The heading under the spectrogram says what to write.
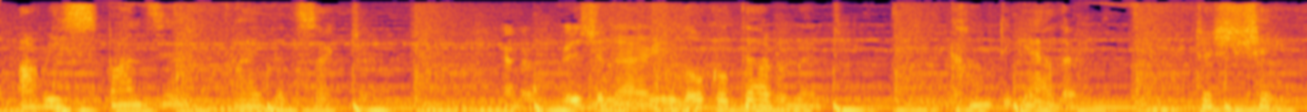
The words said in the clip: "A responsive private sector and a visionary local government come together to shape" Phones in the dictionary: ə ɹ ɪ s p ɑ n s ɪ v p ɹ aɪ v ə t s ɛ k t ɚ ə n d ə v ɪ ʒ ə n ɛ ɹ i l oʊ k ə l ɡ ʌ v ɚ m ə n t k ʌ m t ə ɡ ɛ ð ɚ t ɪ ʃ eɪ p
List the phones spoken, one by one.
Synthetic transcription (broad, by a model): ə ɹ ɪ s p ɑ n s ɪ v p ɹ aɪ v ə t s ɛ k t ɚ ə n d ə v ɪ ʒ ə n ɛ ɹ i l oʊ k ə l ɡ ʌ v ɚ m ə n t k ʌ m t ə ɡ ɛ ð ɚ t ɪ ʃ eɪ p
